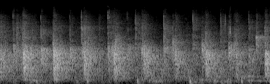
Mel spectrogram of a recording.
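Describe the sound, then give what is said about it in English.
An audience claps together in a steady rhythm, many hands striking at once in sharp, bright bursts roughly twice a second, with no voices standing out above the sound. “Keep clapping, please.”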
